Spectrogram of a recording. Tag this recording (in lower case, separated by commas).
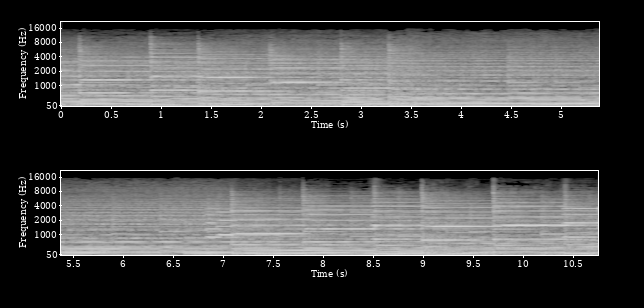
background music, music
